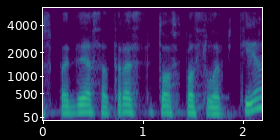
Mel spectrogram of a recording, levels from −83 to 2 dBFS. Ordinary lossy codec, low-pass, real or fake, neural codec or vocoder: AAC, 24 kbps; 5.4 kHz; fake; codec, 16 kHz, 4 kbps, FreqCodec, larger model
